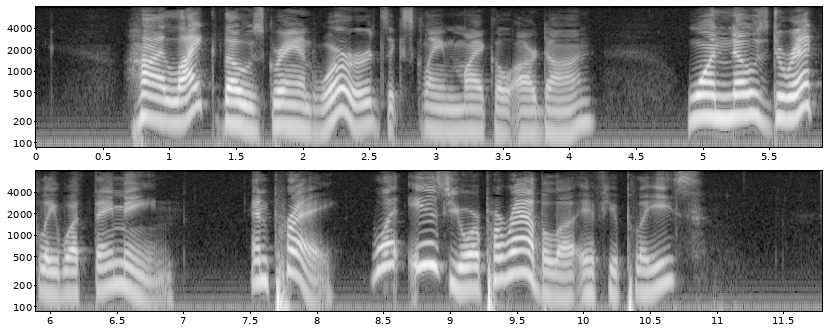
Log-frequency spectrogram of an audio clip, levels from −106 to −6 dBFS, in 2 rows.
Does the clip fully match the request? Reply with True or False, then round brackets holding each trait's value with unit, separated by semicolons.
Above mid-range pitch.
False (180 Hz)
